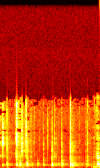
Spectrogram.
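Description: A quick run of light, irregular clicks and taps from handling a blender cup and its blade assembly as the blade is taken out.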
